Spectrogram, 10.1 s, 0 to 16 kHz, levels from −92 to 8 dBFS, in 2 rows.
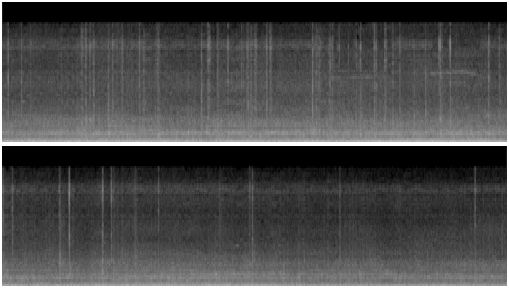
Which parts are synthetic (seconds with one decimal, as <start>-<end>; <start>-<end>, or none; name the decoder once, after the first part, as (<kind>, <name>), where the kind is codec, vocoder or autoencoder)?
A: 0.0-3.3 (codec, SNAC); 3.9-4.3; 4.8-10.1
